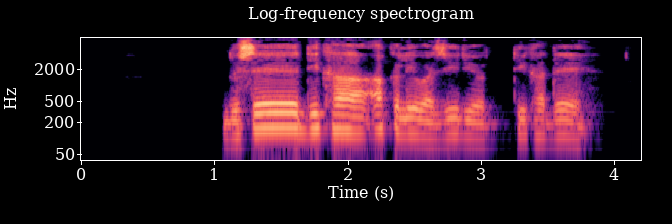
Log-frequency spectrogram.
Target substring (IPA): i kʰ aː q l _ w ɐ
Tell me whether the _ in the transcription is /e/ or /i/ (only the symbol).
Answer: i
